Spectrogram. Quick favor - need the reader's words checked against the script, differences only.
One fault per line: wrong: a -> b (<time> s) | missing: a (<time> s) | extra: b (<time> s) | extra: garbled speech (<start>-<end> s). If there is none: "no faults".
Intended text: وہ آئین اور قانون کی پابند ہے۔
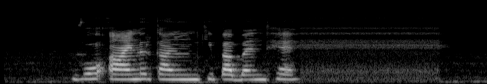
no faults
